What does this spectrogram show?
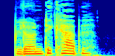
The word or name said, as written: blondekappe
